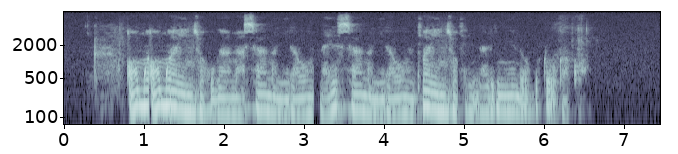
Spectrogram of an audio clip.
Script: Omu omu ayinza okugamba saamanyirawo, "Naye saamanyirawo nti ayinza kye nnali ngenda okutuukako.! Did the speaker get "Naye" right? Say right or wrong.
right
